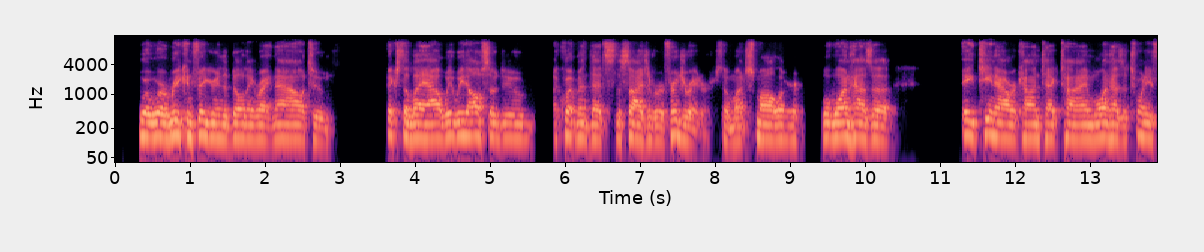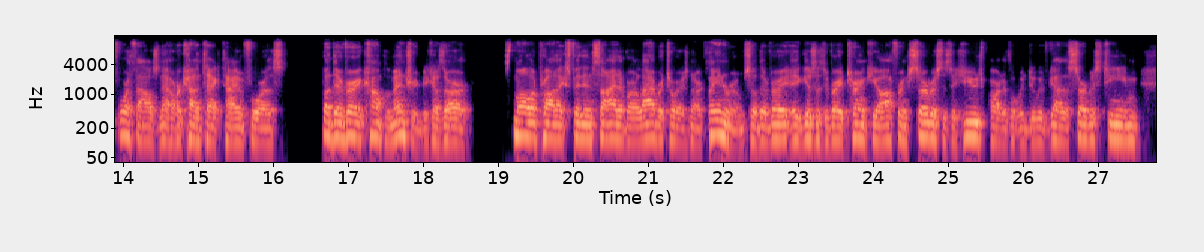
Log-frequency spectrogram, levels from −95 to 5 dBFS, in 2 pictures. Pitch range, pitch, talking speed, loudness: 115-130 Hz, 120 Hz, 180 wpm, -19 LUFS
